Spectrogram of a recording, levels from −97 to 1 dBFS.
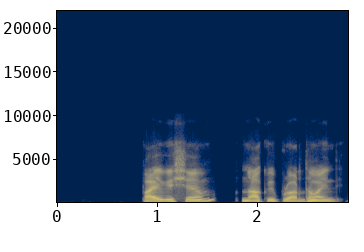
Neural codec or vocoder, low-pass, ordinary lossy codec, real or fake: none; 7.2 kHz; Opus, 32 kbps; real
